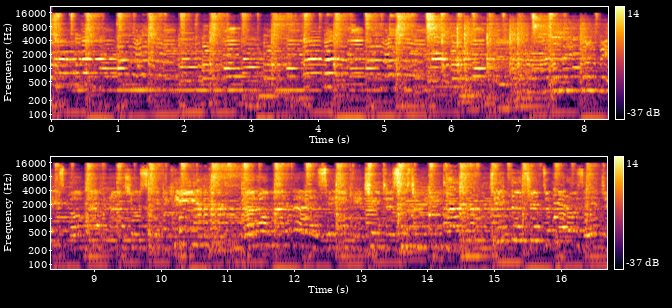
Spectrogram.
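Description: Live string band with drums playing a song: banjo, guitars, fiddle and upright bass over a steady drum and bass beat, with a singing voice, recorded from the audience.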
